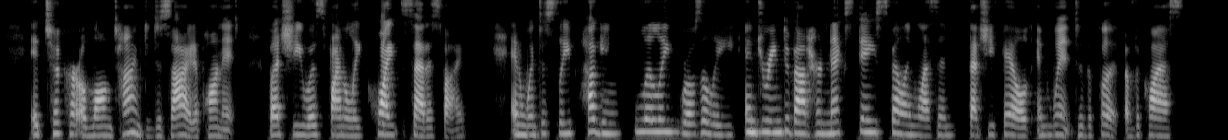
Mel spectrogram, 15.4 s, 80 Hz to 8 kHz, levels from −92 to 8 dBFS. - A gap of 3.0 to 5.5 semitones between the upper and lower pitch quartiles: Yes, average, 3.4 semitones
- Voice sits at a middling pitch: No, high, 200 Hz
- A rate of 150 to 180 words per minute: Yes, average, 170 wpm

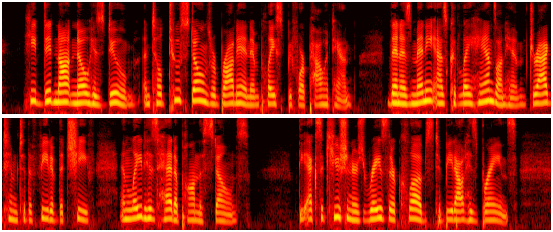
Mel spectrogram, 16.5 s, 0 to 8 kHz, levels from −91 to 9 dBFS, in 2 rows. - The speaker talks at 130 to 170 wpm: No, average, 180 wpm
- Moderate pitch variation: Yes, average, 3.3 semitones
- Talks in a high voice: Yes, high, 195 Hz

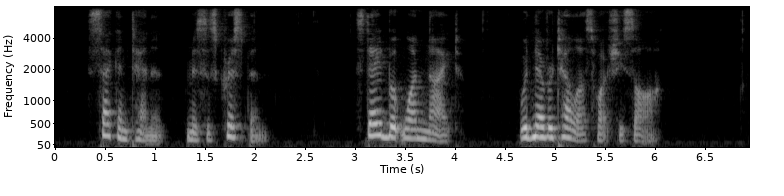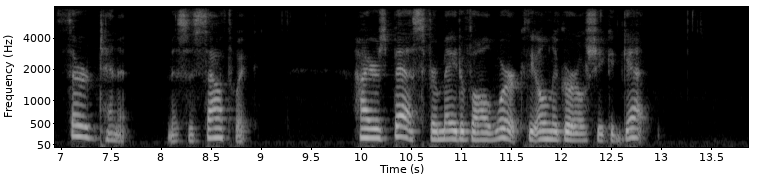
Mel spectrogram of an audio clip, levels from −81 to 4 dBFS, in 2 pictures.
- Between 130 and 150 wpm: Yes, average, 140 wpm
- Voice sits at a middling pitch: Yes, medium, 180 Hz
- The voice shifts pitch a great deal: No, average, 4.7 semitones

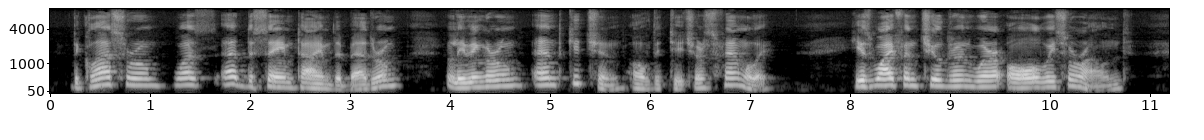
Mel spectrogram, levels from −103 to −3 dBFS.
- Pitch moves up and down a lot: Yes, wide, 6.6 semitones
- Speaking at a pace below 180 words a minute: Yes, slow, 135 wpm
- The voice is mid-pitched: Yes, medium, 165 Hz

